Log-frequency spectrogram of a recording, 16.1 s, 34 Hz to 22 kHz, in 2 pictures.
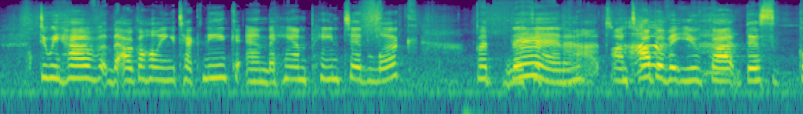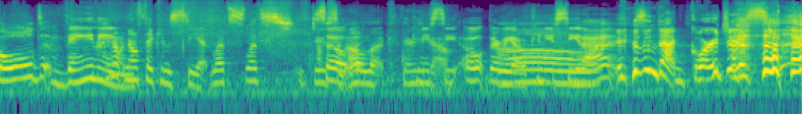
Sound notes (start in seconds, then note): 6.2 gasps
